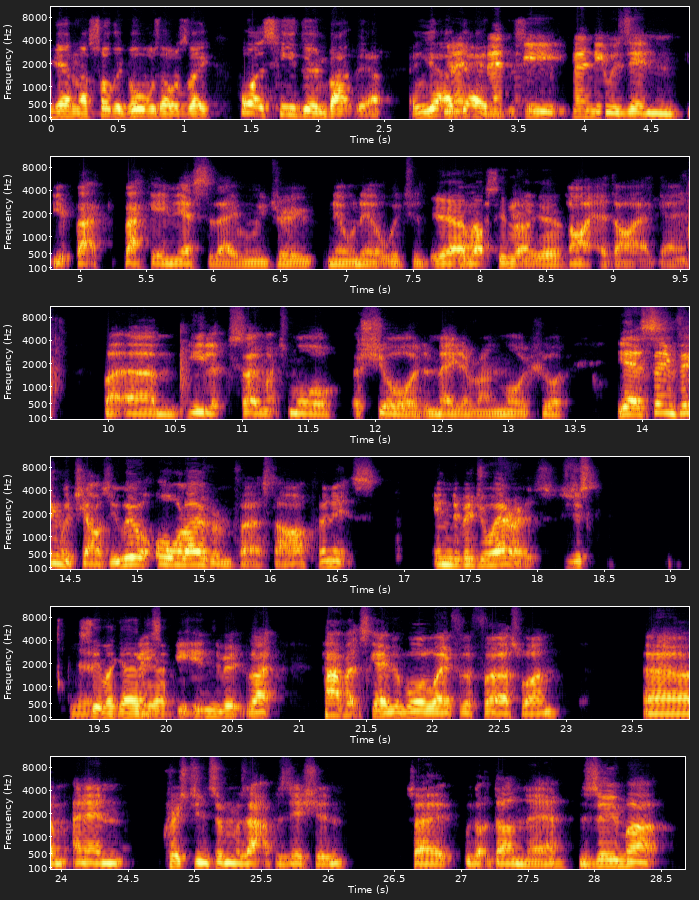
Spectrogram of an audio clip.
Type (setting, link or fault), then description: link, video call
